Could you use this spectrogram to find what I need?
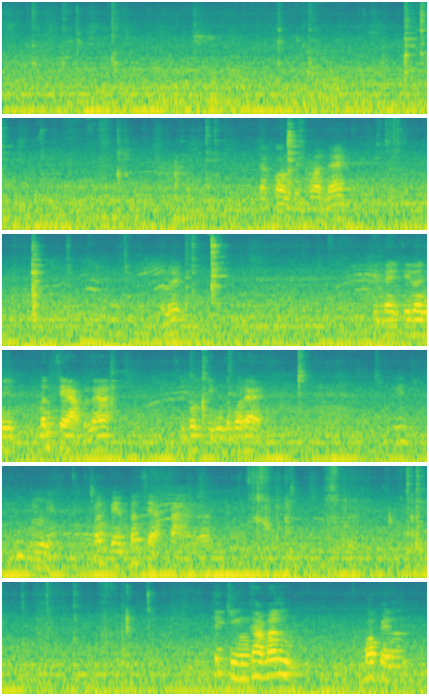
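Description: Spoons and forks clink against plates and bowls.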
